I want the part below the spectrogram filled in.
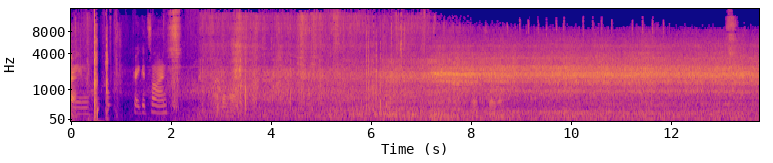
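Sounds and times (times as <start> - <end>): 
speech: 1.3 - 4.0
train rumbling past on nearby railway line: 2.2 - 13.7
wind buffeting the microphone: 2.3 - 13.7.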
